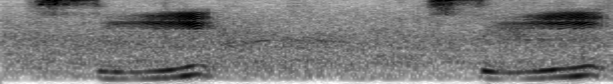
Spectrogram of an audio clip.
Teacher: The fifth tone is another rising tone. It starts low, then rises to the middle of your range.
